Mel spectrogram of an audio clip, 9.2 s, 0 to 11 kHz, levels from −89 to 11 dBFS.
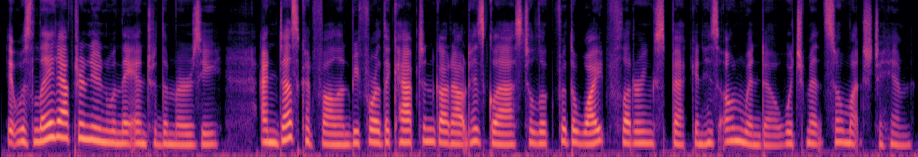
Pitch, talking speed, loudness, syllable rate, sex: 205 Hz, 240 wpm, -19 LUFS, 5.8 syllables/s, female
